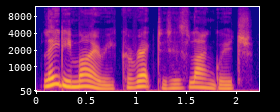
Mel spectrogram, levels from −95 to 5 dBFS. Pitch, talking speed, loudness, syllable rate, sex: 185 Hz, 135 wpm, -18 LUFS, 5.3 syllables/s, female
